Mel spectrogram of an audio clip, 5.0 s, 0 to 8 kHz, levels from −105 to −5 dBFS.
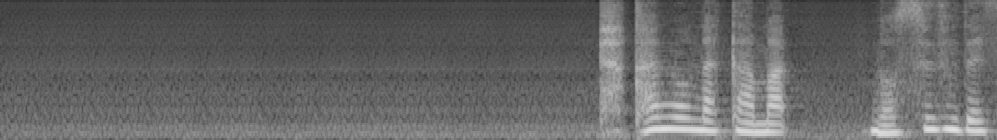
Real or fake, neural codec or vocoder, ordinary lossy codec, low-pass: fake; codec, 16 kHz, 0.5 kbps, FunCodec, trained on LibriTTS, 25 frames a second; none; none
